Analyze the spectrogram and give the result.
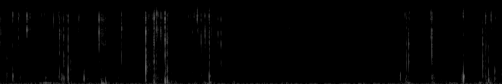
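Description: Thumbs press and rub the thin clear plastic film wrapped over a small solid yellow soap bar, making it crinkle. Bright, sharp crackles come in clustered bursts, with a quieter stretch in the middle before a few more crisp snaps near the end.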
